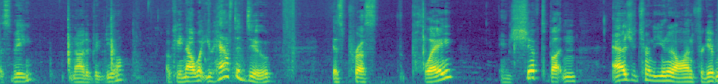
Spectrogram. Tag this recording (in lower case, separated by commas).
speech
